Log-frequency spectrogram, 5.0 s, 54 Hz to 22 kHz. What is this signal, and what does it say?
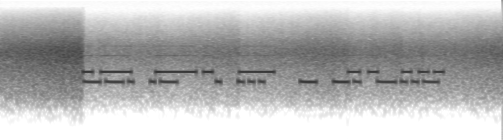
Morse code, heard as two keyed tones, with radio static. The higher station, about 13 wpm, 1010 Hz: ANT IS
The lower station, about 23 wpm, 660 Hz: GA ES TNX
